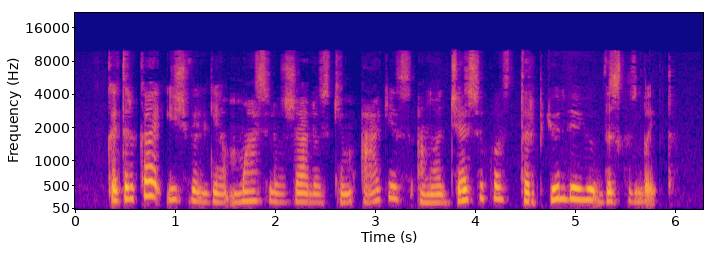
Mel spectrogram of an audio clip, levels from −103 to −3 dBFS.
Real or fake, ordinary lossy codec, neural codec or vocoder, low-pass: fake; AAC, 32 kbps; vocoder, 22.05 kHz, 80 mel bands, Vocos; 9.9 kHz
